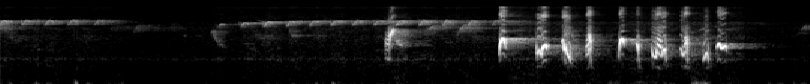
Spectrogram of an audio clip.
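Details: Cream-vented bulbul calling for a mate: after a thin high whistle held in the background, a lively run of about nine chattering, bubbling notes sweeping up and down in pitch.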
